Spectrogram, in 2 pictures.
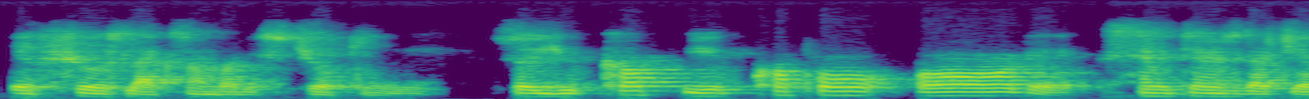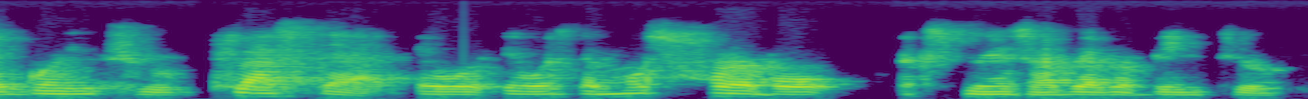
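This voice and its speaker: Guy in his 40s, real low voice, talks earnest w lots of uhs, kinda echoey muffled line. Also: moderate pace, hardly any pauses. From Ghana. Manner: earnest, many fillers and restarts. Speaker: guest, health care worker recovered from illness. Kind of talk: interview, personal account. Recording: roomy, dull sounding line.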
